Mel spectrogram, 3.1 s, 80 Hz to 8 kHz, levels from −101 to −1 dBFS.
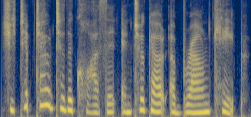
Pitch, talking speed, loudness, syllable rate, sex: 230 Hz, 210 wpm, -17 LUFS, 4.5 syllables/s, female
